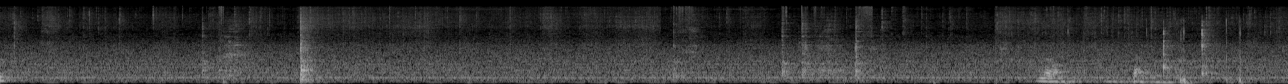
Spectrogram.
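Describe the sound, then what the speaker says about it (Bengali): An egg and potato paratha fries in a pan, flipped side to side, giving a continuous sizzle with occasional scrapes and clinks of a spatula against the pan, close and without talk. "এপিট ওপিট করে ভেজে নেব।"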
